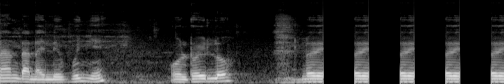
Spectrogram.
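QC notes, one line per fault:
3.23 s to end, stutter with silent gaps: one 135 ms speech fragment repeats four times every 455 ms, separated by 320 ms of digital silence, likely a stalled stream replaying its last buffer. Unlike random dropouts, the identical burst recurs evenly and speech never resumes.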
